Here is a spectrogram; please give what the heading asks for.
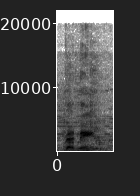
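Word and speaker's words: benne: I finally tried is it pronounced Benet wafers?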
